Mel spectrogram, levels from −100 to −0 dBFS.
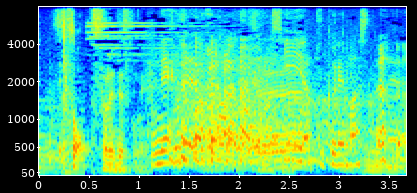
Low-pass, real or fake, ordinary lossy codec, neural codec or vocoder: none; real; none; none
